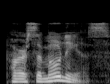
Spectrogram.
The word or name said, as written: parsimonious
